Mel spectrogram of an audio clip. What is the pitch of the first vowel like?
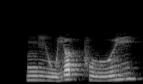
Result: low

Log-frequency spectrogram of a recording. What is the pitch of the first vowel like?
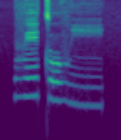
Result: high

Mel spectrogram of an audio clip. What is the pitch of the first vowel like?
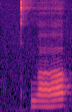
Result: rising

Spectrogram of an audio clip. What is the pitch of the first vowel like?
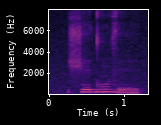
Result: high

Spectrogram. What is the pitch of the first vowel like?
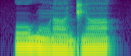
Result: high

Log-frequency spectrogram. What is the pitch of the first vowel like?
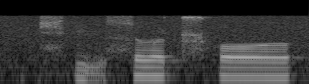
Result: low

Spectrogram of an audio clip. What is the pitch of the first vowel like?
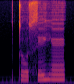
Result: low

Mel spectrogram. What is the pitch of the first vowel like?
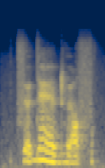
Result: high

